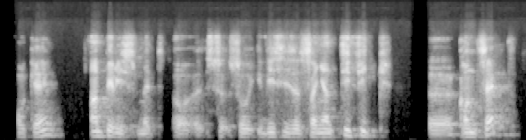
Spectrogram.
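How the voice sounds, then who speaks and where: Speaking at a moderate pace with lively intonation, a man talks in a French accent. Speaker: endoscopist. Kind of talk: conference talk conversation.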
